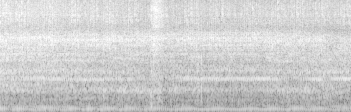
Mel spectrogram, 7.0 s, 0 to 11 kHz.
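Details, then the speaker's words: 1988 Suzuki Jimny with a 550cc turbo engine, idling: light, quick ticking over a low hum, said to be normal for these Suzuki engines. "if you're wondering about that ticking thing that sound it's a suzuki thing it just every they all sound like that"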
